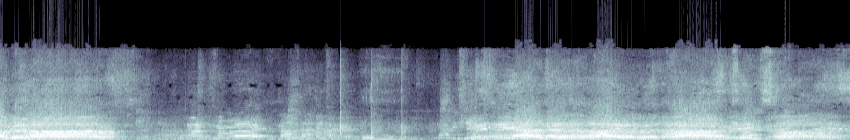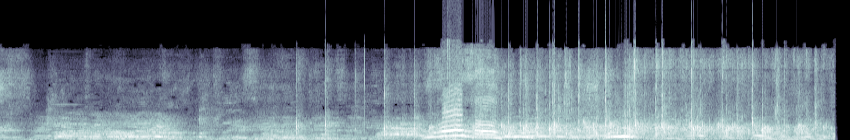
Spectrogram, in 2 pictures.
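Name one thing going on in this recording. A crowd of young men sings and chants loudly close by, outdoors in a large open stadium.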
